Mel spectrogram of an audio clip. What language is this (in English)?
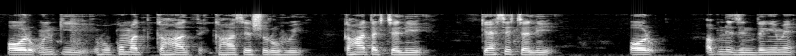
Urdu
